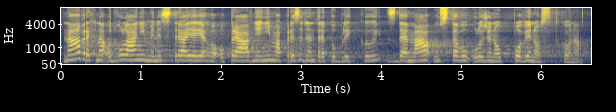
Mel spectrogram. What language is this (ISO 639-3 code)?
ces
